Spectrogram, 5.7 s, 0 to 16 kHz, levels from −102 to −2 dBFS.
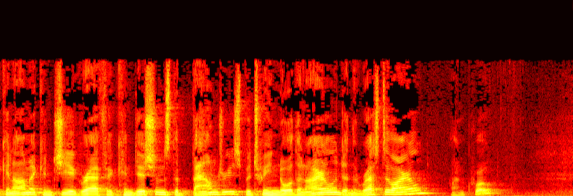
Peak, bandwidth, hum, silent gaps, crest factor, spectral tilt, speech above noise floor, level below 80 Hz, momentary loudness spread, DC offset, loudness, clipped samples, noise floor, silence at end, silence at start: -4 dBFS; 11.5 kHz; none; none; 14 dB; -5.5 dB/octave; 29 dB; -48 dBFS; 8 LU; under 0.1%; -18 LUFS; under 0.1%; -46 dBFS; 0.7 s; 0 s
